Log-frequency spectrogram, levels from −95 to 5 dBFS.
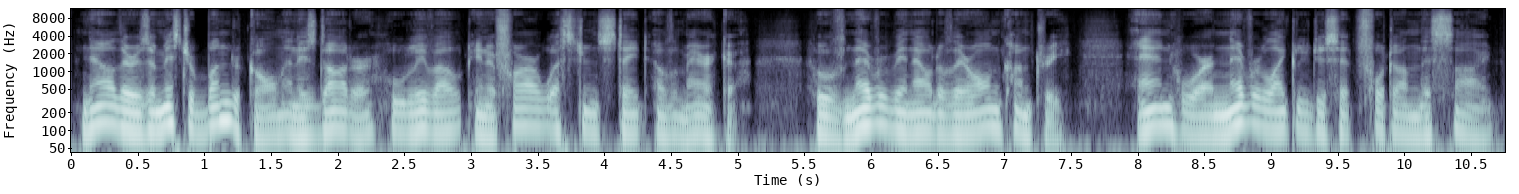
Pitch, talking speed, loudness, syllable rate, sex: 100 Hz, 210 wpm, -17 LUFS, 5.8 syllables/s, male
